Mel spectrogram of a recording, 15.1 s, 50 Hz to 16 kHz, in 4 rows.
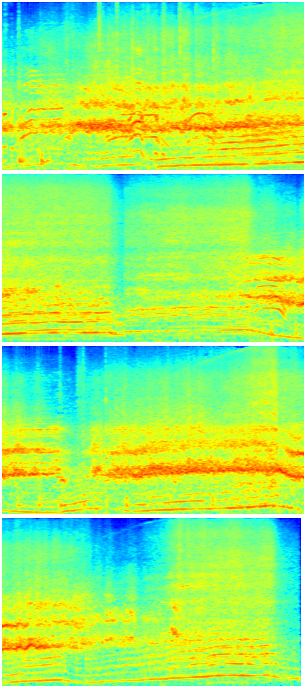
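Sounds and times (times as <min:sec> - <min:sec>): tyres squealing: 0:00.0 - 0:03.8
car engine revving: 0:00.0 - 0:15.0.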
